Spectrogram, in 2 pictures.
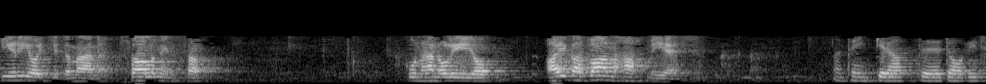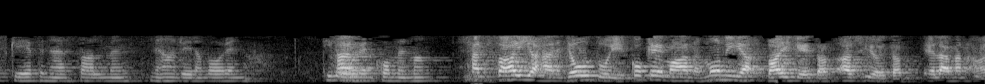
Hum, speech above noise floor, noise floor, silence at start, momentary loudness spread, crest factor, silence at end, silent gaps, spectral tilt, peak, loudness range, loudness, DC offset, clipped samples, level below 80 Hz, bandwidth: none; 32 dB; -51 dBFS; 0 s; 15 LU; 16 dB; 0 s; none; -7 dB/octave; -4 dBFS; 9 LU; -18 LUFS; under 0.1%; under 0.1%; -72 dBFS; 4 kHz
